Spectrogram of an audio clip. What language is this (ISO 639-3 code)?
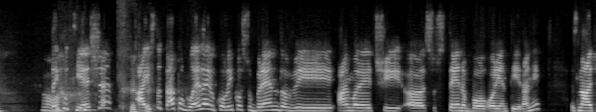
hrv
